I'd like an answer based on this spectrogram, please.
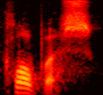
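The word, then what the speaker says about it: Cleopas: whose name was cliff clopas that e is silent in there and his it's pronounced clopas answering said unto him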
